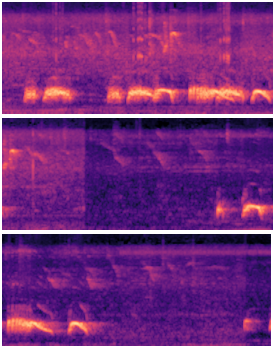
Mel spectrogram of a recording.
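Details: Spotted dove (tekukur) lure call used to attract other doves, clean calls for trapping: repeated low hooting coos in short phrases, a pause, then more phrases; faint high chirps of other birds behind.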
